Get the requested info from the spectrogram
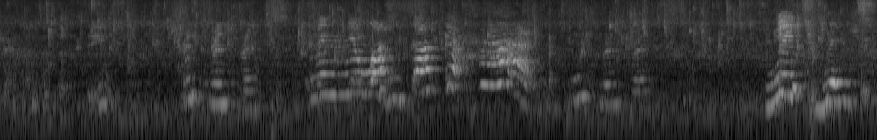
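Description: Bathroom sink tap running steadily while a toddler's hands are washed under it, with wordless voice sounds from a young child in the middle of the stretch.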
